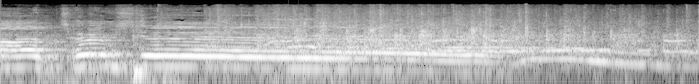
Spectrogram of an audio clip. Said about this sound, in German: Begrüßt mir mit einem kräftigen Applaus.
